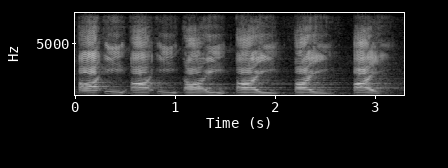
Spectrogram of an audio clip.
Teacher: AI becomes I, just by merging those two vowel sounds together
